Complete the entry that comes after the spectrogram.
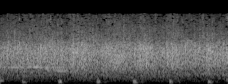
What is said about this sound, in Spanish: Si lo creen, den un aplauso, aleluya.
